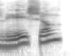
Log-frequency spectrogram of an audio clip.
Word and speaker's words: Liaison: Depende, porque es una coproducción francesa o británica, con lo cual, si quieres ir por el inglés es Liaison, y si quieres ir por francés, Liaison.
